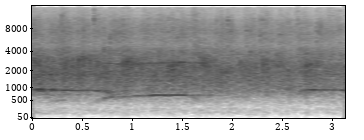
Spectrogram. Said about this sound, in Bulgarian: Ако искаш да ръкопляскаш, ръкопляскай за Бога истински. Дай му слава, като че той е достоен.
